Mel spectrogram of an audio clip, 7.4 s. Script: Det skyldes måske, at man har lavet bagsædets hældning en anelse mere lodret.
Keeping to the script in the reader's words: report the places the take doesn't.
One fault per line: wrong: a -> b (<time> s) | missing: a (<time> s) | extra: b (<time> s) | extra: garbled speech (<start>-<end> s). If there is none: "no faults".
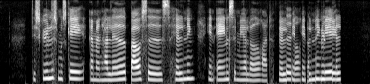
extra: garbled speech (5.6-6.8 s)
